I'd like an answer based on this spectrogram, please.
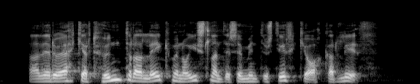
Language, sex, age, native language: Icelandic, male, 50-59, Icelandic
